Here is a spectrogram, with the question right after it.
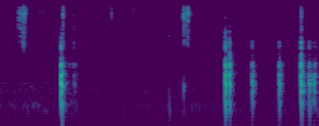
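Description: Scissors snip off leftover string on a beaded kandi star ball, a handful of sharp, close clicks and snips spaced irregularly in a quiet room.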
